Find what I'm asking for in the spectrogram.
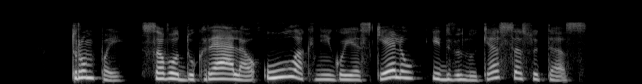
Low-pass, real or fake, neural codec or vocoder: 7.2 kHz; real; none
